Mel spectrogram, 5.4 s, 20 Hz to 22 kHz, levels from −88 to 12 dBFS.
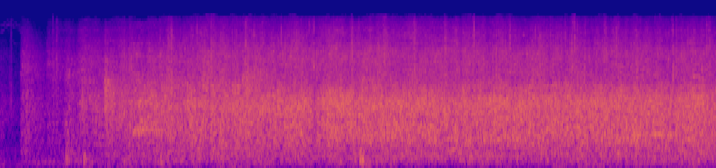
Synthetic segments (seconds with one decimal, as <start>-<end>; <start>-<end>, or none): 0.4-1.2; 2.5-3.5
